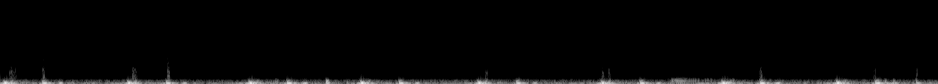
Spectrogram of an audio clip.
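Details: Stethoscope at the mitral area: soft, low heartbeats with a faint extra dull thud following the second sound; third heart sound (S3).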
